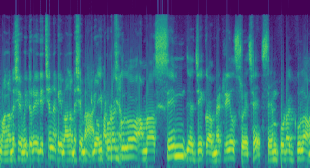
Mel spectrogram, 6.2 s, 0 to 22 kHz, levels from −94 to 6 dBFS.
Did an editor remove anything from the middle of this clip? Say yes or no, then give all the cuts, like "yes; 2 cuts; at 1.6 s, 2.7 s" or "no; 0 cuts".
no; 0 cuts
